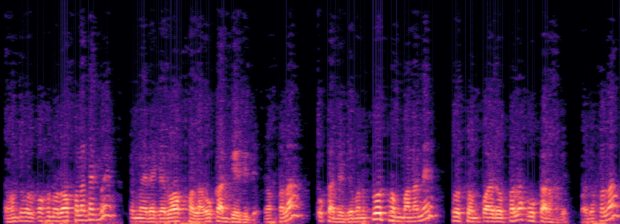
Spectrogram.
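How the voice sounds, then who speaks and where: A man teaching a pronunciation lesson to schoolchildren, explaining step by step and repeating words slowly to drill them. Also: medium pitch, expressive. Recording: slightly dull lo-fi recording with faint noise.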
